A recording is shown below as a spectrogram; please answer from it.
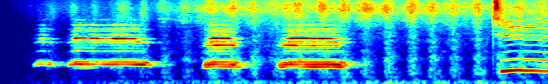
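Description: Steam locomotive chime whistle blowing three blasts, long, short, long, over steady train running noise. A single lower-pitched whistle note starts near the end.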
